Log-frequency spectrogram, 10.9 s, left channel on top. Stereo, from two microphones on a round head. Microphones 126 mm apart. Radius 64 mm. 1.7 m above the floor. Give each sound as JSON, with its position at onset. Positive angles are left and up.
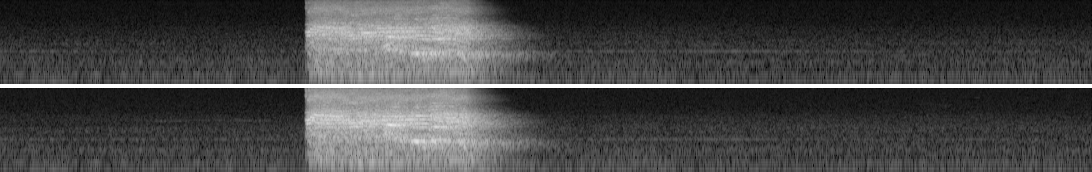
{"t": 3.1, "sound": "a scream", "side_deg": -35, "distance_m": 0.9}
